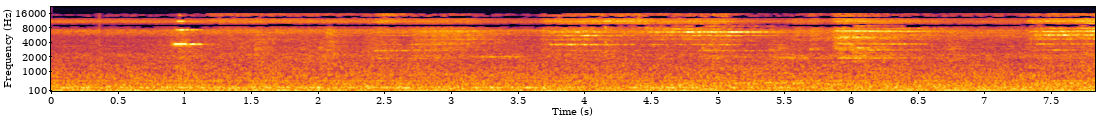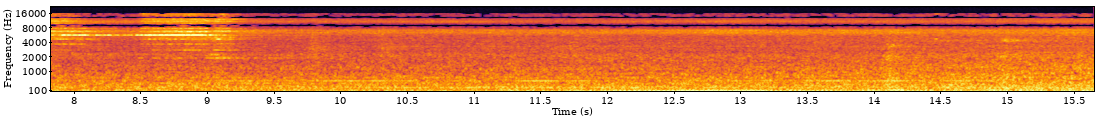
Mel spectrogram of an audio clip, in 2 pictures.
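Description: Echigo Tokimeki Railway 413 series and 455 series electric train rolling slowly into a station platform. High squeals sound as it slows, from about three to nine seconds in. The low rumble grows louder after about twelve seconds as the cars pass close by.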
